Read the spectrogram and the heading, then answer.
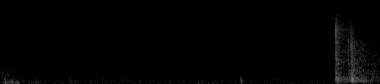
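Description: A quiet pause with faint background hiss, a soft tick partway through, then a sharp, loud thwack near the end as an arrow strikes a target, followed by a brief rattling decay.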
